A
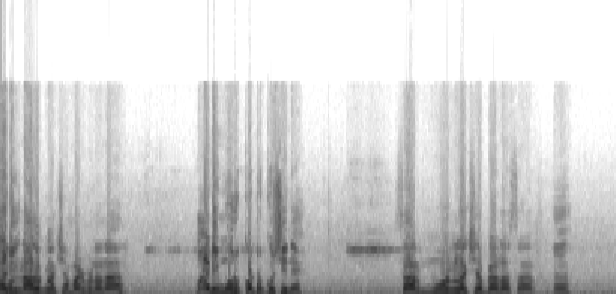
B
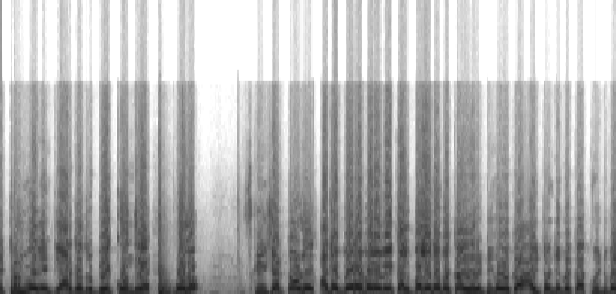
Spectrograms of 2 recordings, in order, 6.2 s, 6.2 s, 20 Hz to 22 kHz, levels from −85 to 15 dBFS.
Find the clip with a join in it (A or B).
B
